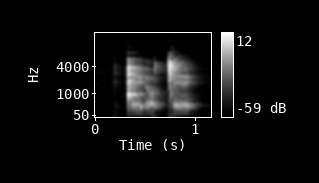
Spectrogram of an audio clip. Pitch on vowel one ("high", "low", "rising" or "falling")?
low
